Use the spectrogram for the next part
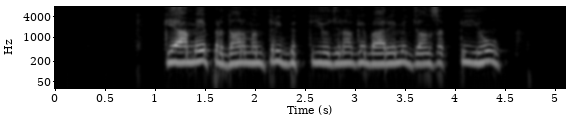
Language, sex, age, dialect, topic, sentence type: Hindi, male, 25-30, Kanauji Braj Bhasha, banking, question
